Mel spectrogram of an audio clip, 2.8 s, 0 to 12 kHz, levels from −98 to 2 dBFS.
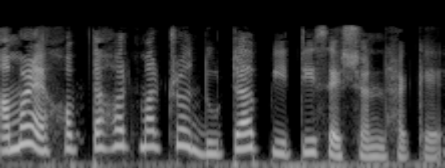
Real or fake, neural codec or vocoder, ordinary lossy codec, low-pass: real; none; MP3, 48 kbps; 7.2 kHz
